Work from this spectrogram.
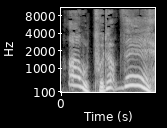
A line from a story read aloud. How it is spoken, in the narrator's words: he cried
